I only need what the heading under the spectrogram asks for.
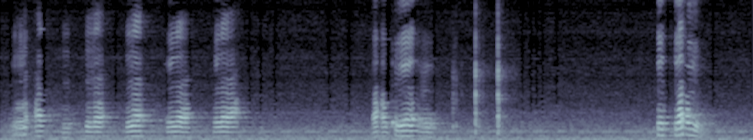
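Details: Pet rose-ringed parakeet talking indoors: a run of five quick, evenly spaced harmonic syllables in the first two seconds, then a brief pause and scattered short bursts of chattering speech-like sounds, with a faint steady hum beneath.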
